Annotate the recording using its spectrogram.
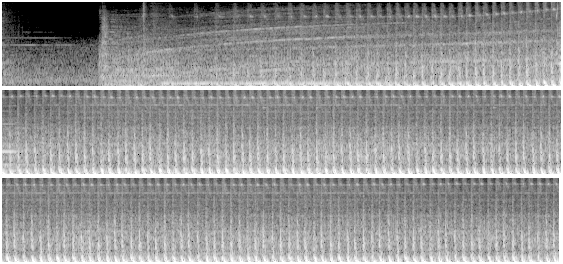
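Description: A helicopter's rotor blades chop rapidly and loudly.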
